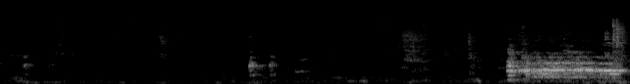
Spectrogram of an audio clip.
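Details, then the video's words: A Pelung rooster bursts into a loud, drawn-out crow with a steady mid-pitched tone, cut off early, after a few seconds of faint scattered clucks and rustling. "ayam pelung berkokok"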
